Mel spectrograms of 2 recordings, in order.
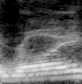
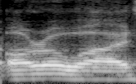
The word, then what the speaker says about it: ROI: A lot of people say Kenji Roy, but it is in fact ROI, standing for Return on Investment.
